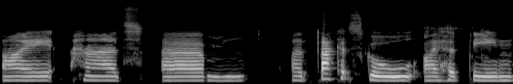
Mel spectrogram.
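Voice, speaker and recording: With an English accent, a woman speaks at a medium pitch, very slowly and in a flat monotone, leaving long, frequent pauses in a dry, close sound with no echo. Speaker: book editor. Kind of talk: interview. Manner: halting.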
